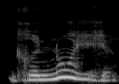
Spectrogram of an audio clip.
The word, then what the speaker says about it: grenouille: Alors, pour la prononciation du mot grenouille, beaucoup de personnes le prononcent grenouille. Alors, moi, je vous conseillerais de le prononcer grenouille. Ouille. Une jolie grenouille.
